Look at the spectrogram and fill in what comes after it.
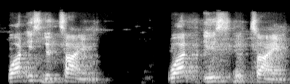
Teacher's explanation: The T sound was dropped and the vowel sound before it closed at the glottis. Jadi the T soundnya itu agak ditekankan sedikit. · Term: glottal stop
